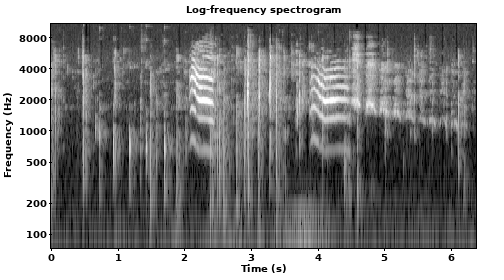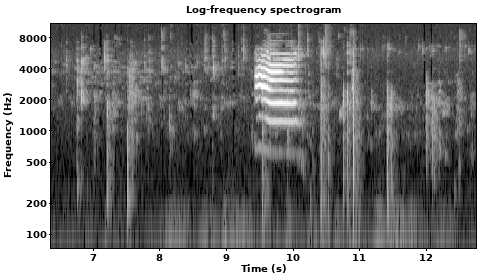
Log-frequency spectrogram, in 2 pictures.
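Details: Hungry stray cat living alone on the street, eating small pieces of cooked veal at night in steady rain and meowing with happiness as it eats; three clear, drawn-out meows with falling pitch, between rapid wet chewing and clicking sounds.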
